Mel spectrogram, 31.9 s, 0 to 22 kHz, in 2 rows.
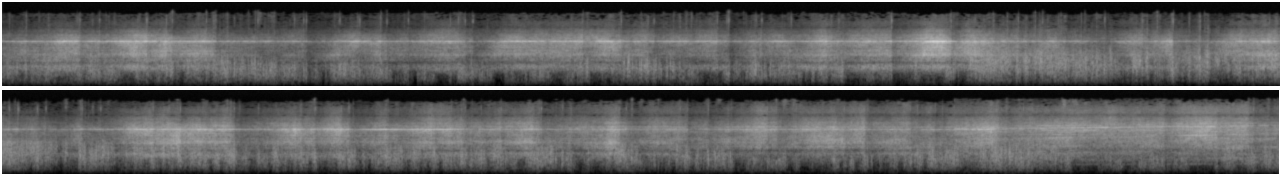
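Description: Airbus A300-600 airliner's jet engines running at taxi power: a steady high whine over a rushing noise that swells and fades. Over the last few seconds the whine begins to climb in pitch.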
